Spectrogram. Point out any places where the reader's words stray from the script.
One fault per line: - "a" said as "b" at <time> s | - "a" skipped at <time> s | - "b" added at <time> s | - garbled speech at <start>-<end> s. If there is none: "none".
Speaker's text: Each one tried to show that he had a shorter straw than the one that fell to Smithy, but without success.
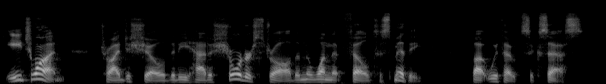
none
